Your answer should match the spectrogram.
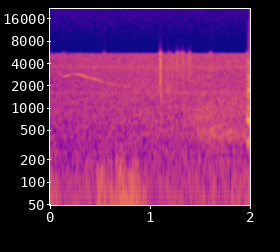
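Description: Quiet outdoor background with a low rumble, and near the start one faint thin whistle falling in pitch, a distant bird call. There is a light click about a second in.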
